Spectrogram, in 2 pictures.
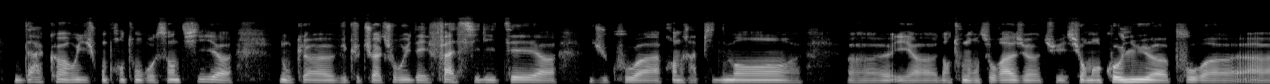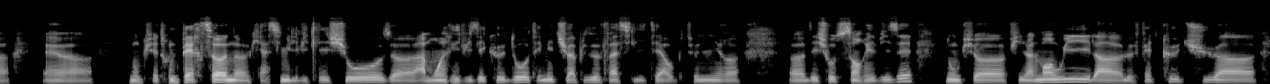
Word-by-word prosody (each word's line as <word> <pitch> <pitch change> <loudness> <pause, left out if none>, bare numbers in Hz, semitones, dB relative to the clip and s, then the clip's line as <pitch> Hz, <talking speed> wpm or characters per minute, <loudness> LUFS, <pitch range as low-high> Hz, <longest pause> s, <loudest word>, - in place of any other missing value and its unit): D'accord, 110 +1 -2
oui 110 -1 -2
je - - 0
comprends 110 - -6
ton 105 - -4
ressenti, 110 +4 -1
heu, 100 -3 +2 0.5
donc 95 -4 -4
heu, 100 -2 -1
vu 100 +1 -9
que - - -5
tu - - +2
as 100 - +4
toujours 110 +2 -2
eu 110 - -1
des 100 -2 -3
facilités, 105 +1 +1
heu, 95 -2 0 0.3
du - - -6
coup 105 -2 -3
à 95 -1 0
apprendre 95 +1 -4
rapidement, 100 0 -1
heu, - - -16 0.5
heu, 95 0 -7
et 95 -1 -2
heu, 90 0 -4
dans 90 -1 -5
ton 100 - -3
entourage, 100 +1 +1
heu, 95 -1 -2
tu 95 - -4
es - - -15
sûrement 95 +1 +2
connu, 110 +1 +6
heu, 95 -2 +3
pour, 100 -4 -2
heu, 90 -1 -4
heu, 90 0 -3 0.4
heu, 90 -1 -3 0.4
donc 95 -1 -4
être 100 - -4
une 100 -1 -1
personne, 105 0 +7
heu, 95 -1 -1
qui 95 - -7
assimile 100 0 +1
vite 95 0 -4
les 105 -1 -4
choses, 105 0 +4
heu, 95 - 0 0.2
à 90 0 +3
moins 100 +1 +2
réviser 100 +1 -4
que 110 - -6
d'autres 110 +1 -1
et - - -4
mais 105 +1 +1
tu 105 - +4
as - - +3
plus 105 +1 -11
de 105 - 0
facilité 105 0 -1
à 95 - -1
obtenir, 100 +1 -5
heu, 95 0 -5 0.5
heu, 100 0 0
des 105 +1 -3
choses 110 +1 +3
sans 100 -3 +4
réviser, 105 +8 -2 0.3
donc 105 -2 0
heu, 100 -1 +2
finalement 105 +3 +2
oui 125 +1 +2
là, 100 -2 +2
le 95 0 -6
fait 110 -1 -6
que 120 - -3
tu 110 -2 0
as, 100 -1 0
100 Hz, 190 wpm, -23 LUFS, 95-105 Hz, 0.5 s, personne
